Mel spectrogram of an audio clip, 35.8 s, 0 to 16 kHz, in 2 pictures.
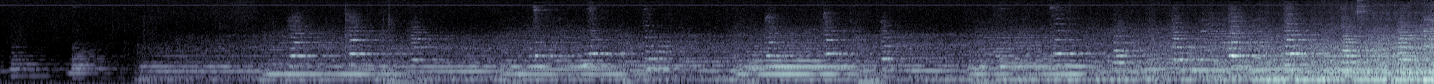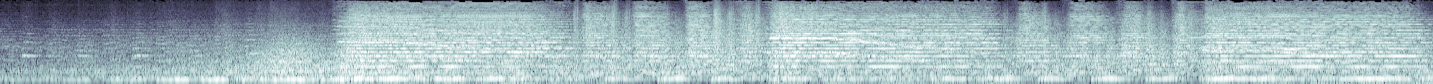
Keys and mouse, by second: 0.5 ctrl+r, 4.3 click, 4.7 ctrl+r, 12.8 ctrl+r, 15.3 click, 15.6 ctrl+r, 18.2 Tab, 19.5 Tab, 20.8 ctrl+r, 23.4 click, 24.9 ctrl+r, 28.5 click, 29.4 Tab, 30.5 click.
